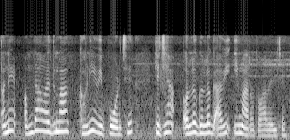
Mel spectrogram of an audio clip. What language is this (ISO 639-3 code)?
guj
